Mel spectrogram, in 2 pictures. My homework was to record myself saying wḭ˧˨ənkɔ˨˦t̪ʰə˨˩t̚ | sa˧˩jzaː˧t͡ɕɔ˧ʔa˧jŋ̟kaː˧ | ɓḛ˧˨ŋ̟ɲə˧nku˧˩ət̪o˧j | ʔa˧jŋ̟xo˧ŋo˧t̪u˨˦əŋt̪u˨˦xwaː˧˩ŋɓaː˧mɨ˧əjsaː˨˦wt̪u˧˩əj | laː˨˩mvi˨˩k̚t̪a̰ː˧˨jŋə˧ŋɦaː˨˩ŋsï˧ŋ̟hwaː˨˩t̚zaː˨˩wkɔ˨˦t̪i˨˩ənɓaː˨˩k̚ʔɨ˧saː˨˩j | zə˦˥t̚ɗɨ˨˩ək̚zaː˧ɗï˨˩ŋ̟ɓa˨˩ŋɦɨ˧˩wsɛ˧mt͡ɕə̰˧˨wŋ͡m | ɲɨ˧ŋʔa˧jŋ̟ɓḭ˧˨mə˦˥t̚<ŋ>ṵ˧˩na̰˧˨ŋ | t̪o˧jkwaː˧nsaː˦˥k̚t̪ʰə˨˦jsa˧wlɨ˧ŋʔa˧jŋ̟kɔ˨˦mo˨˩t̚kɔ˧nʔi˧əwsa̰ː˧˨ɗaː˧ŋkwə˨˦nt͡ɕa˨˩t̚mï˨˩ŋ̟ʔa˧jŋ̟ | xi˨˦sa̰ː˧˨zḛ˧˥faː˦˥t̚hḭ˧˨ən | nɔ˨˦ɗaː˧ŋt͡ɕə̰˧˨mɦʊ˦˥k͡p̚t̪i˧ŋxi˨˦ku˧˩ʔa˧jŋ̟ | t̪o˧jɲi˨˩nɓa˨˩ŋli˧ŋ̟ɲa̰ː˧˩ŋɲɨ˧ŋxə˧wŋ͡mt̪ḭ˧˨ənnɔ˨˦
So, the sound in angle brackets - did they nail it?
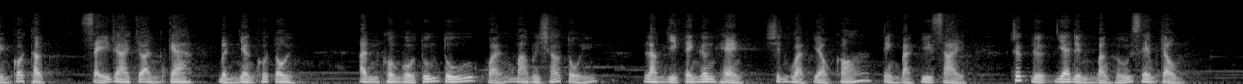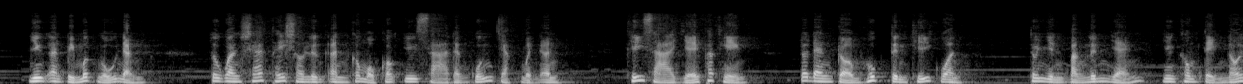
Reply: yes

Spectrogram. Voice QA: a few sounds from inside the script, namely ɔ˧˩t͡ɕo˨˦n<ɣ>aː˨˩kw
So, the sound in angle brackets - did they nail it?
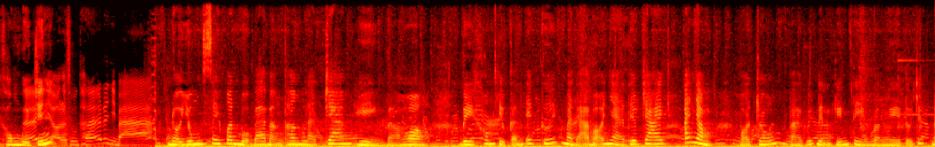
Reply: no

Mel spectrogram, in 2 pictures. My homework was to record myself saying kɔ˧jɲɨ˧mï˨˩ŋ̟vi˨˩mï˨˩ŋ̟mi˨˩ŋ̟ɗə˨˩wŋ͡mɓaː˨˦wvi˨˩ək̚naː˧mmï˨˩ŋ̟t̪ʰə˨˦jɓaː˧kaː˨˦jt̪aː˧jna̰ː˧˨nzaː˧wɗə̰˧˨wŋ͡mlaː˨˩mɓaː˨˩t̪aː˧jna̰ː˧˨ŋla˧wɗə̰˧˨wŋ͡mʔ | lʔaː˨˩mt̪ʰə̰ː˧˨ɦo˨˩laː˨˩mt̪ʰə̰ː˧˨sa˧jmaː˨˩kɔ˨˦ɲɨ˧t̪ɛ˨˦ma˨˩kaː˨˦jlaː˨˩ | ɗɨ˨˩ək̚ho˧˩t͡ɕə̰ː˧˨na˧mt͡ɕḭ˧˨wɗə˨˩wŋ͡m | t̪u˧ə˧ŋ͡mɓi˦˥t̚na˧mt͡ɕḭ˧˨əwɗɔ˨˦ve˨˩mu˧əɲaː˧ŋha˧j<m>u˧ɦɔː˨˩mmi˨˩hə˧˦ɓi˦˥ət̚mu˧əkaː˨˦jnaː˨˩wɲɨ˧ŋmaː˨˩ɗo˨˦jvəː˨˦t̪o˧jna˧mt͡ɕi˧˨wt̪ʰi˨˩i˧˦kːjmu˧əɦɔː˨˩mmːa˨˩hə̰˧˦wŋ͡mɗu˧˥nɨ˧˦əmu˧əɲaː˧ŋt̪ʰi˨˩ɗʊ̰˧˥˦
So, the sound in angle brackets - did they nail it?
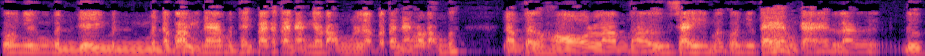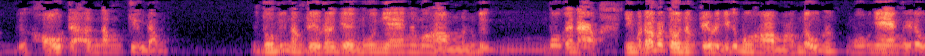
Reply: yes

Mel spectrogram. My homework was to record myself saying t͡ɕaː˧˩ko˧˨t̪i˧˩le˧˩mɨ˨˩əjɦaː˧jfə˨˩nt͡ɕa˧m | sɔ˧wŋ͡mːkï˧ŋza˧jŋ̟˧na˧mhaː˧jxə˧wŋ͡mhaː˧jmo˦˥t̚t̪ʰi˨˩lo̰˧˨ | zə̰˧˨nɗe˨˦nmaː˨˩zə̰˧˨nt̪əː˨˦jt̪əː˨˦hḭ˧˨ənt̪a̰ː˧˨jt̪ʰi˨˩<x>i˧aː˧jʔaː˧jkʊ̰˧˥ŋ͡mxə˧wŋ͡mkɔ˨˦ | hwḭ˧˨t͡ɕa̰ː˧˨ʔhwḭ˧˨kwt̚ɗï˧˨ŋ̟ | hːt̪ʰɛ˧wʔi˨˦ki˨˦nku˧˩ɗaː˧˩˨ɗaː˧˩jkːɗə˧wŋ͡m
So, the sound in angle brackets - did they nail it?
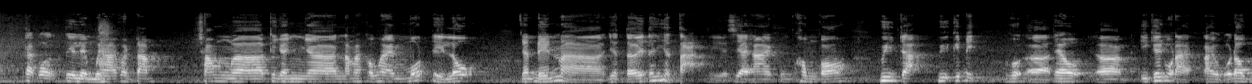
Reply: no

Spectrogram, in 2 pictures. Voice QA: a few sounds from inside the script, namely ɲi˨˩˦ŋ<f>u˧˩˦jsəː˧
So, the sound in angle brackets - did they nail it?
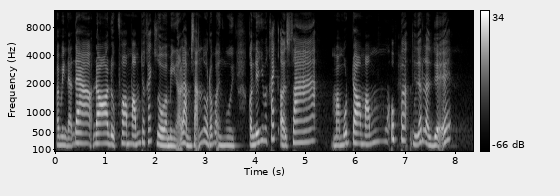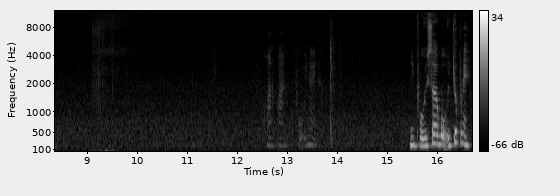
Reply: yes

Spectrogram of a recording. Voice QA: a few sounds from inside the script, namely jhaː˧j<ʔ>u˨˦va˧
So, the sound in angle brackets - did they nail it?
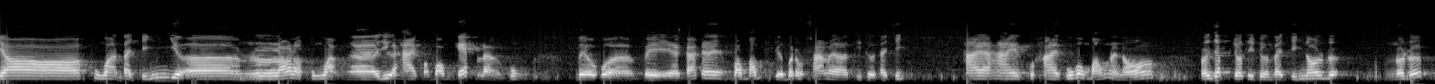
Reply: no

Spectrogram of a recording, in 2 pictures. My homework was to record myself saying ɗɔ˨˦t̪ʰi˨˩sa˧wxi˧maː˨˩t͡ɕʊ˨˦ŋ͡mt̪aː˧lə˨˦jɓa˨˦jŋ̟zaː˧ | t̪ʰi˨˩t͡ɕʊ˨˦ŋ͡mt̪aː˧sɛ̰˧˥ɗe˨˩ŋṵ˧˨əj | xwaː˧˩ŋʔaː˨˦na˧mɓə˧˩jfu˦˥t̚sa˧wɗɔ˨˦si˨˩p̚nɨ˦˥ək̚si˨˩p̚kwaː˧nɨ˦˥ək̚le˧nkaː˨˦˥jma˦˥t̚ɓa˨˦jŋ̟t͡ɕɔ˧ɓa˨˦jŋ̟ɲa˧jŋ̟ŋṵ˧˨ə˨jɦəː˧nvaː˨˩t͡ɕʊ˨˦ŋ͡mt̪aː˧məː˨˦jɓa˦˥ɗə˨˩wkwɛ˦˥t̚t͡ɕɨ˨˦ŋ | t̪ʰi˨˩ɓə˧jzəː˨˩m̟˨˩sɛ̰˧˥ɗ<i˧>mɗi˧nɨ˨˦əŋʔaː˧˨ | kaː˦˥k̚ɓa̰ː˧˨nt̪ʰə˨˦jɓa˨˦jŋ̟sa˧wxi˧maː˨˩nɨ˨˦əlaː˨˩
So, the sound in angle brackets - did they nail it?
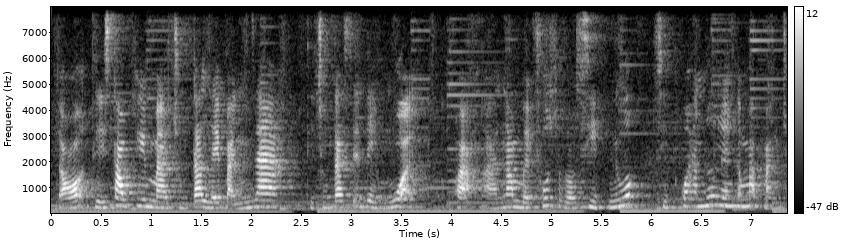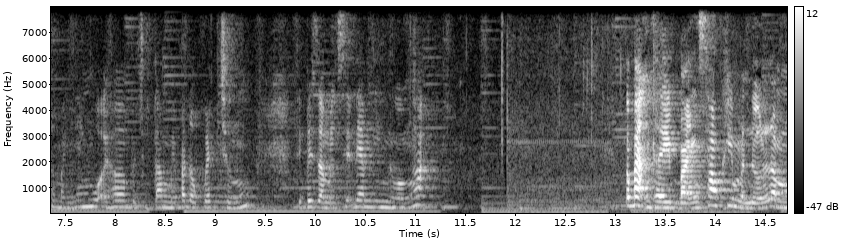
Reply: no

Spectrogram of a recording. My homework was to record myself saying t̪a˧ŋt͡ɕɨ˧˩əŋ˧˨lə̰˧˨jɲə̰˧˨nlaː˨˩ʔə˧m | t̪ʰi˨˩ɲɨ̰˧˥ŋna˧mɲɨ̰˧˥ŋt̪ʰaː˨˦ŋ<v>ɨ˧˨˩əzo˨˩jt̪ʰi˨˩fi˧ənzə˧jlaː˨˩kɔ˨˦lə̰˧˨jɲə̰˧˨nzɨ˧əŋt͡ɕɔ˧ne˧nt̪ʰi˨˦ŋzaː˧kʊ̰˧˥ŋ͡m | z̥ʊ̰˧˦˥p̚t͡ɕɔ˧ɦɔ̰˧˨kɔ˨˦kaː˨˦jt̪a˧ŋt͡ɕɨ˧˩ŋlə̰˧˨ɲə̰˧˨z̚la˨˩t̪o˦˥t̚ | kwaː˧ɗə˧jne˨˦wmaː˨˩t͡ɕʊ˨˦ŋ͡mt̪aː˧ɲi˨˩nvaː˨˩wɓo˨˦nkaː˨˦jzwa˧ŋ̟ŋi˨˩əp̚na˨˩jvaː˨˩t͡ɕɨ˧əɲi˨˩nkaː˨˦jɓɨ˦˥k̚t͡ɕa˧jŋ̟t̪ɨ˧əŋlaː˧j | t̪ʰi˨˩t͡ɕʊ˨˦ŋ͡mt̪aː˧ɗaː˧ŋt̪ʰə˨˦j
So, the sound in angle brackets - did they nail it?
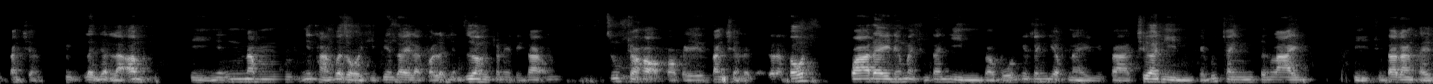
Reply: yes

